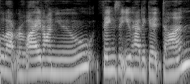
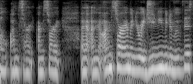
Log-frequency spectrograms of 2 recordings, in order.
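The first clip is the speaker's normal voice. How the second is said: acted, flustered, panicked, stammering delivery. Retelling how a grocery store stocker apologizes: imitating a panicked stocker. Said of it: "like, panicked".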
